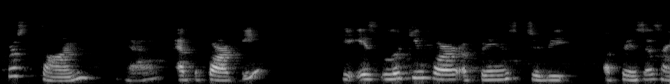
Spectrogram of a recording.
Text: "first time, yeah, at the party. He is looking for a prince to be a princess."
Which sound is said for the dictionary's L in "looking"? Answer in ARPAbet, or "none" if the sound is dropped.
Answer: L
